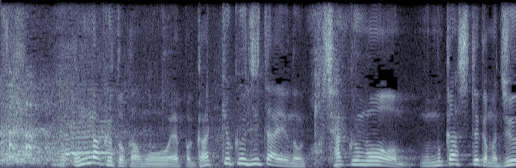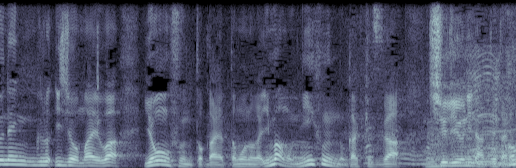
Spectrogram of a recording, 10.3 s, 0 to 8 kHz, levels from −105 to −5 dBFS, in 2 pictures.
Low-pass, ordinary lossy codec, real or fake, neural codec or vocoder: none; none; real; none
